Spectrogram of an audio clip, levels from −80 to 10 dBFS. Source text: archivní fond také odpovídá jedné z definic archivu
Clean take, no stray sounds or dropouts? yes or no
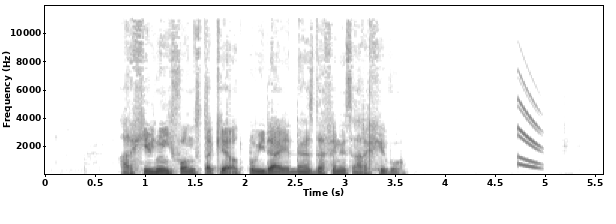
no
